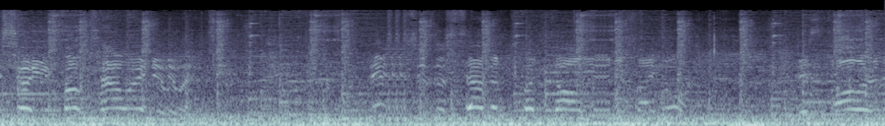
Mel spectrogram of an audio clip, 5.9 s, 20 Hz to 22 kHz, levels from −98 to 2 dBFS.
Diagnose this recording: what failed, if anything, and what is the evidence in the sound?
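Three short stutters: at 1.11 s a 78 ms stretch plays once more, at 2.60 s a 52 ms stretch plays twice more, and at 3.99 s a 26 ms stretch plays twice more. This is repeated frames at the codec or storage stage. Whole compressed frames were duplicated, and the 26 ms step fits MP3-sized frames. The decoder replays each block, lengthening the audio by the duplicated time.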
